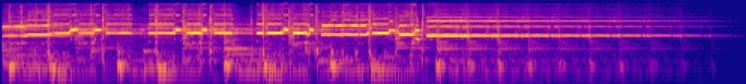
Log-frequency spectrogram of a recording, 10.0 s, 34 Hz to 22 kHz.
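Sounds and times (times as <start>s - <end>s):
flute tone ringtone: 0.0s - 9.9s.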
